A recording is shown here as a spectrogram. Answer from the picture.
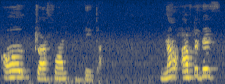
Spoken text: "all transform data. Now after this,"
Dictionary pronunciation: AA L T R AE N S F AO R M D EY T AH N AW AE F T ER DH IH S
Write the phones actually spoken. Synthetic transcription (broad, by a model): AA L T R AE S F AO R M D EY T AH N AW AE F T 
